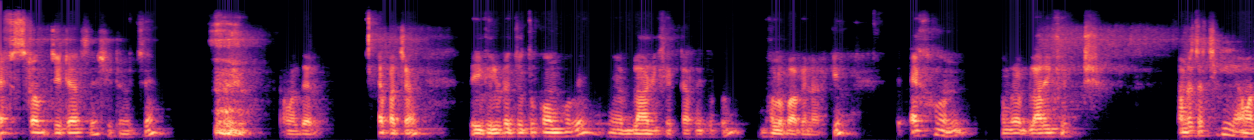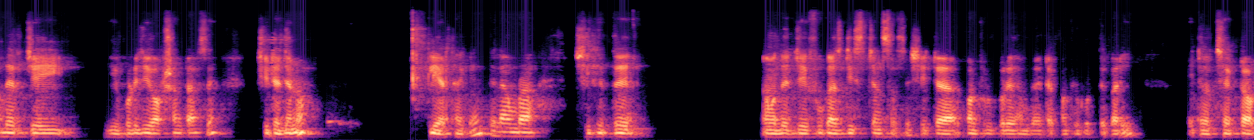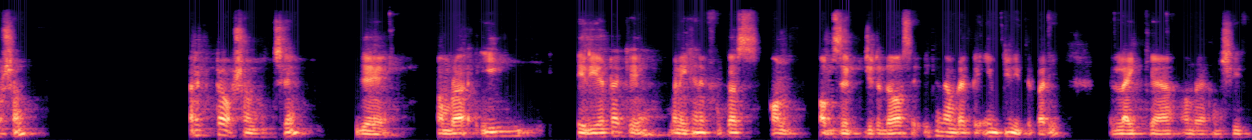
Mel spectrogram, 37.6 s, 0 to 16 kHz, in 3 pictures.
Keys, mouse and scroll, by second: 5.1-8.2 drag, 18.7-21.8 drag, 35.0 middle click, 35.7-36.1 scroll down 2, 36.1-37.6 middle drag.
